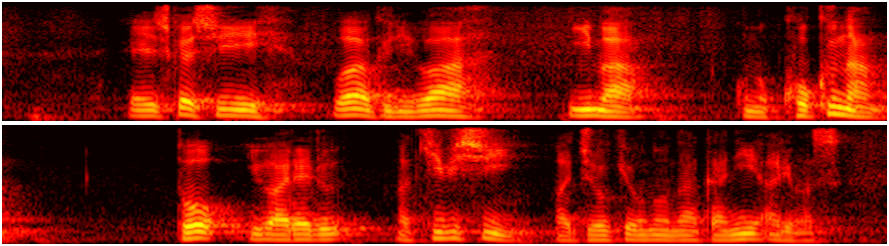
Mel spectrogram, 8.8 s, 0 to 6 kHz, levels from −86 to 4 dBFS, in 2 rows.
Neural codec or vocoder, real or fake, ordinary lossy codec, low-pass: vocoder, 44.1 kHz, 80 mel bands, Vocos; fake; none; 5.4 kHz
